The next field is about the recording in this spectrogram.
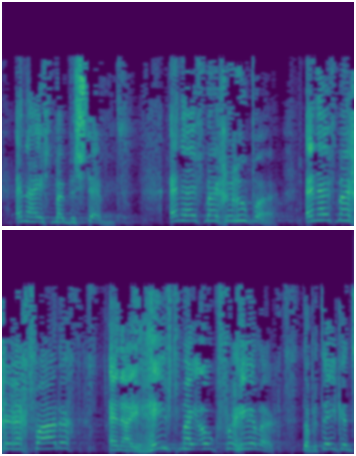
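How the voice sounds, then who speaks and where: Male preacher with a high, lively voice, delivering a sermon full of rhetorical questions, recorded in a reverberant hall. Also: husky. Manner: animated, asks and answers rhetorical questions. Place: church hall. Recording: echoey hall.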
